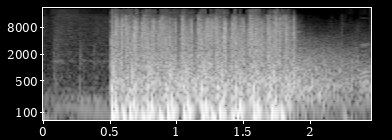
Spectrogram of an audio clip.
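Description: A fully automatic AK rifle in the game Rust fires a loud, close burst of rapid shots lasting about a second and a half, then cuts off sharply into quiet.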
